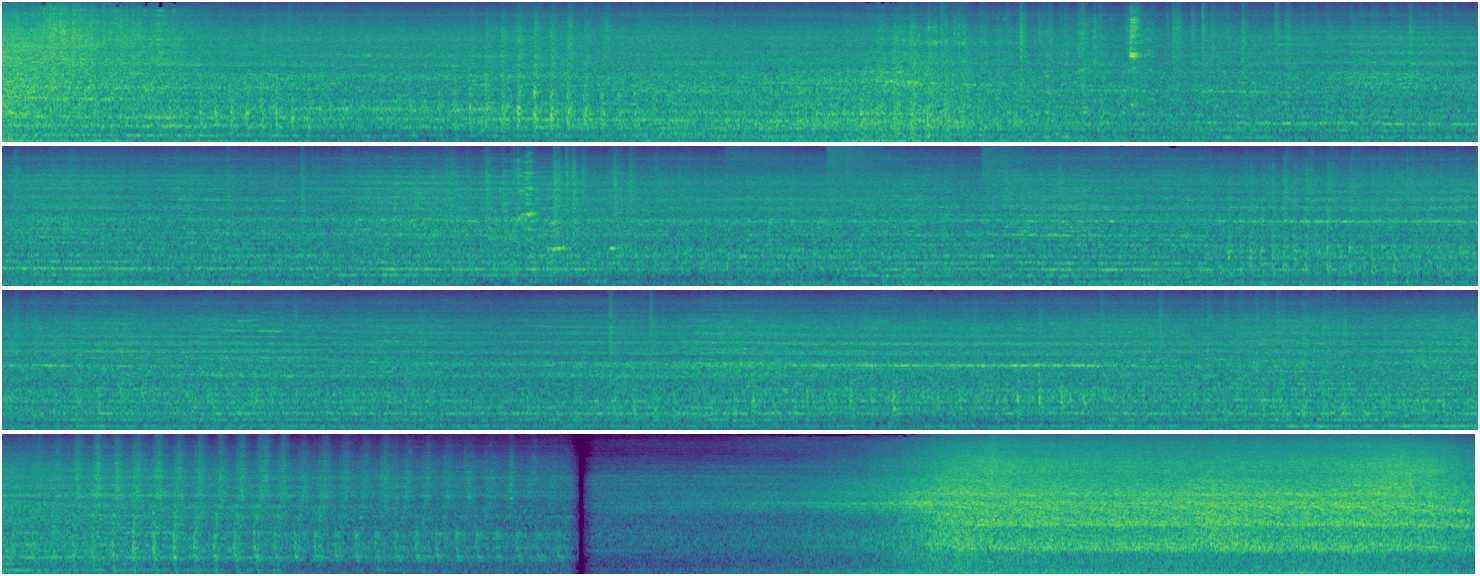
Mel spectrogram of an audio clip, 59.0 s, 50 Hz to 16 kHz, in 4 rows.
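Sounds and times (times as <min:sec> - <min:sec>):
train wheels rumbling on rails: 0:00.0 - 0:50.2, 0:51.5 - 0:59.0
clickety-clack over rail joints: 0:04.4 - 0:06.6, 0:08.5 - 0:13.2, 0:19.2 - 0:21.2, 0:26.7 - 0:30.6, 0:35.4 - 0:43.6, 0:44.2 - 0:50.0.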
